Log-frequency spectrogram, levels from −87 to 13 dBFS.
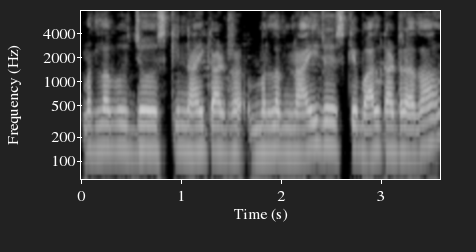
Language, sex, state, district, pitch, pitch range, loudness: Hindi, male, Uttar Pradesh, Jyotiba Phule Nagar, 140 Hz, 135-145 Hz, -16 LUFS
